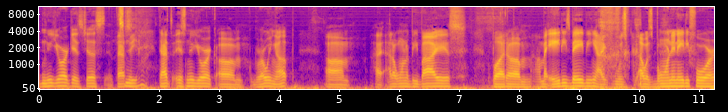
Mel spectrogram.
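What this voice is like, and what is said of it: New York accent. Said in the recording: “How come you still got that New York accent, man?”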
